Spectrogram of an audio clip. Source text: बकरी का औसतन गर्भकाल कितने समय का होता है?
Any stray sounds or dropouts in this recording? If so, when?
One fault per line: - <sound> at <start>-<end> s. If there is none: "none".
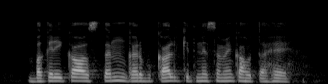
none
